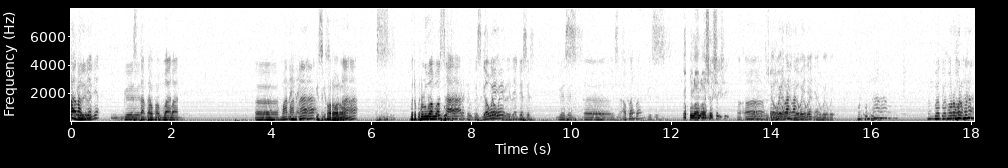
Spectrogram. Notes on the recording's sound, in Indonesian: Maaf Audionya agak jelek.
